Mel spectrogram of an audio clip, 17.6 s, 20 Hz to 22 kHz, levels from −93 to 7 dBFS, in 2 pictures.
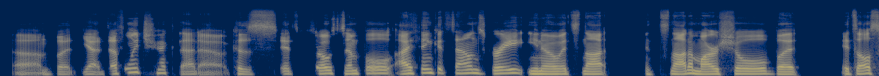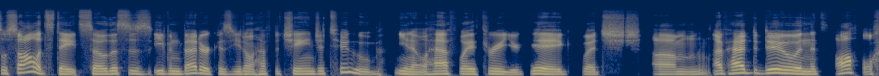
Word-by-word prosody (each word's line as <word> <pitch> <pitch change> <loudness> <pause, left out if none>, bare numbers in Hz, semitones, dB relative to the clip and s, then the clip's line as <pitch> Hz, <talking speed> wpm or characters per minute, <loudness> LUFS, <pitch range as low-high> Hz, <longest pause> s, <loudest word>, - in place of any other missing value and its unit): Um, 65 - -10
but, 125 -1 -6
yeah, 130 0 -2
definitely 205 +11 -1
check 180 -1 -8
that 130 +1 -6
out - - -9
'cause 125 -4 -6
it's 140 -1 -6 0.2
so 155 +2 +2
simple, 85 - -2
I 150 +3 +3
think 195 +3 -2
it 180 - -3
sounds 170 -1 -1
great, 170 +5 +1
you 140 -1 +2
know, 135 0 +2
it's 140 0 -4
not 135 0 +2 0.4
it's 120 +3 -11
not 130 +2 +3
a - - +4
Marshall, 135 +1 +2
but 125 -2 +1 0.5
it's 135 0 -4
also 160 +2 +1
solid 200 - +3
state. 130 -6 +1
So 140 -1 0
this 150 +1 -1
is 145 -2 -3
even 140 -2 0
better 155 -3 +3
‘cause 125 -3 -5
you 130 - -4
don't 130 -3 -1
have 135 0 -3
to 130 - -9
change 140 +1 -1
a - - 0
tube, 145 - -3
you 145 -3 +1
know, 125 +1 0
halfway 140 0 +3
through 135 +1 -1
your 115 -2 -2
gig, 130 -4 +4
which, 120 -2 -4
um, 125 0 -2
I've 150 +1 +2
had 175 +2 +6
to - - -2
do, 170 -2 +6
and 135 -2 +4
it's 130 - -5
awful. 170 -9 0
140 Hz, 195 wpm, -25 LUFS, 130-155 Hz, 0.5 s, had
